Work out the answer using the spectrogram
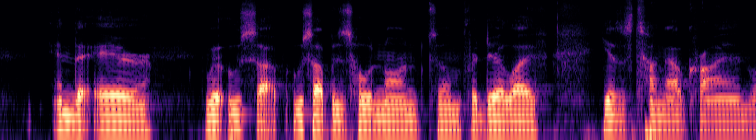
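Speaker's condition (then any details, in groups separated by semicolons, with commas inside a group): No condition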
